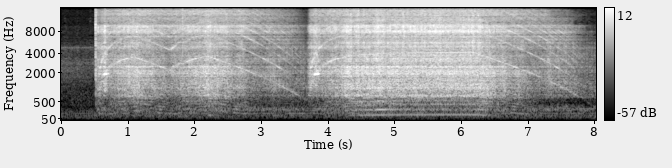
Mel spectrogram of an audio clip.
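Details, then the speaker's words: Old Cub Cadet HDS mower with a Denso starter, transmission fluid poured into the cylinder to simulate compression: two high whirring bursts spin up and wind down without catching the flywheel; starter spins but does not engage, cause unknown. "Is this one not engaging either? That one's not engaging either. What's going on?"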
